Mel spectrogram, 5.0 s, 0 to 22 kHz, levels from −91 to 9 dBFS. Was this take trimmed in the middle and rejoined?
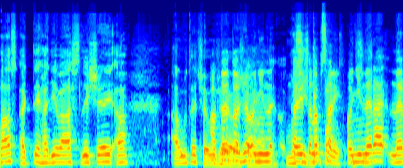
no; 0 cuts

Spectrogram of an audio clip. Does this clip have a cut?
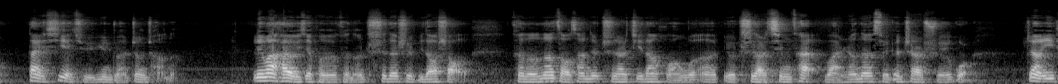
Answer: yes; 1 cut; at 7.2 s

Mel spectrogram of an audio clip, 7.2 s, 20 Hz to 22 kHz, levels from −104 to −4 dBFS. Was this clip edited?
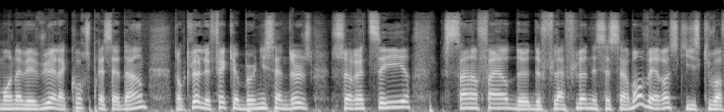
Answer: no; 0 cuts

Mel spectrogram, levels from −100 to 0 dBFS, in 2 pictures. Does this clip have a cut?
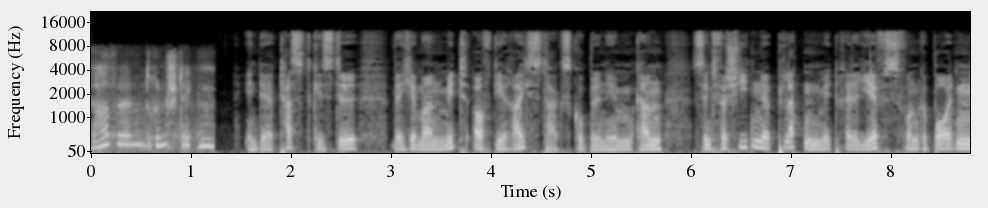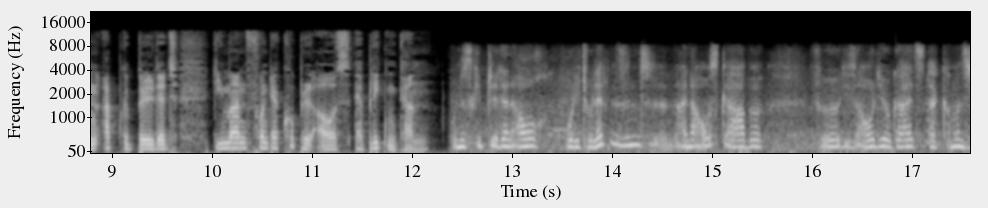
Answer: yes; 2 cuts; at 1.4 s, 12.4 s

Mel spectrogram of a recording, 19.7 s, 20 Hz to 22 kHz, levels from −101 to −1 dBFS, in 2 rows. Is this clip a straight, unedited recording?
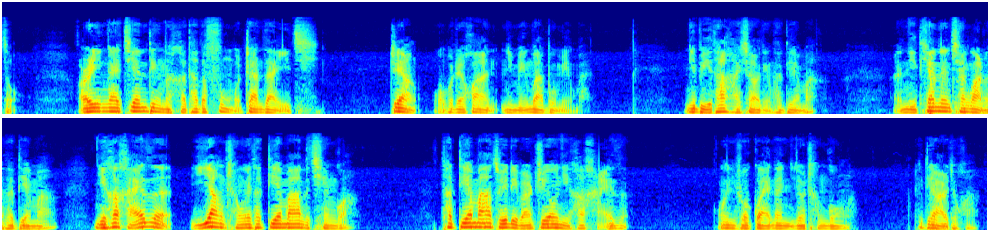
no; 1 cut; at 4.3 s

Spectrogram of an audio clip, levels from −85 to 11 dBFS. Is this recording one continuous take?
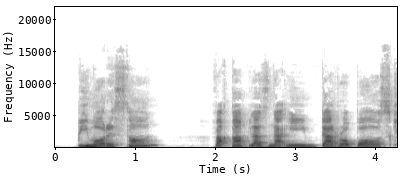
no; 1 cut; at 1.9 s

